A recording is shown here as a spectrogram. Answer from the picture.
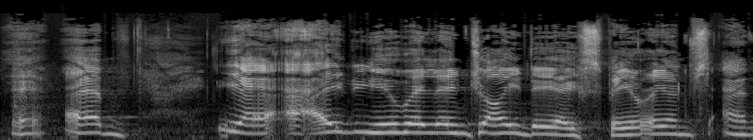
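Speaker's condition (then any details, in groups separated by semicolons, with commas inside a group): Cerebral palsy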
